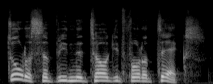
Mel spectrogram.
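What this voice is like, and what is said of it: Put-on Russian accent. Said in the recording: “critique my Russian accent ... It's got to have a bit more... ... Sure you haven't mixed this up with Borat?”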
